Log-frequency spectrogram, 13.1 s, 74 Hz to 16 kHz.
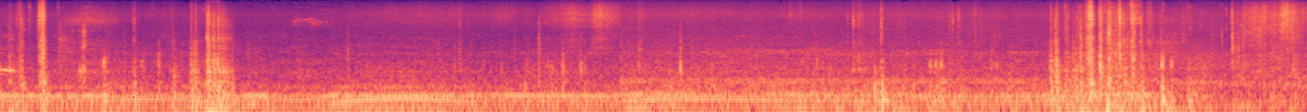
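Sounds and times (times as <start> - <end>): truck engine running: 0.0 - 13.0
rattling and clattering: 7.8 - 13.0.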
